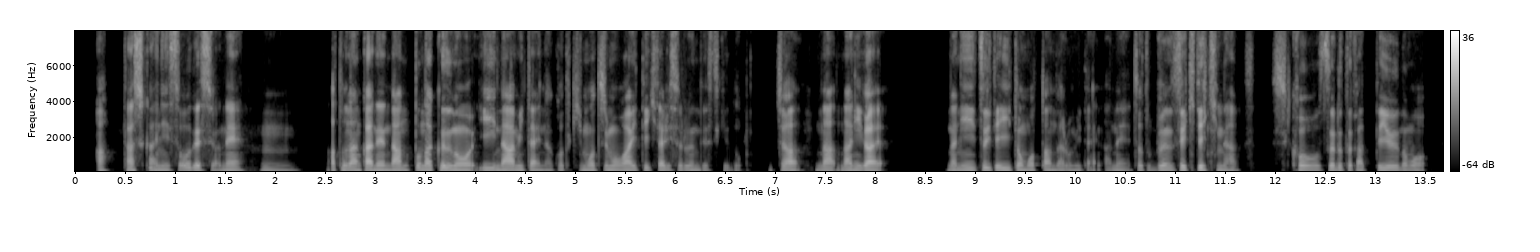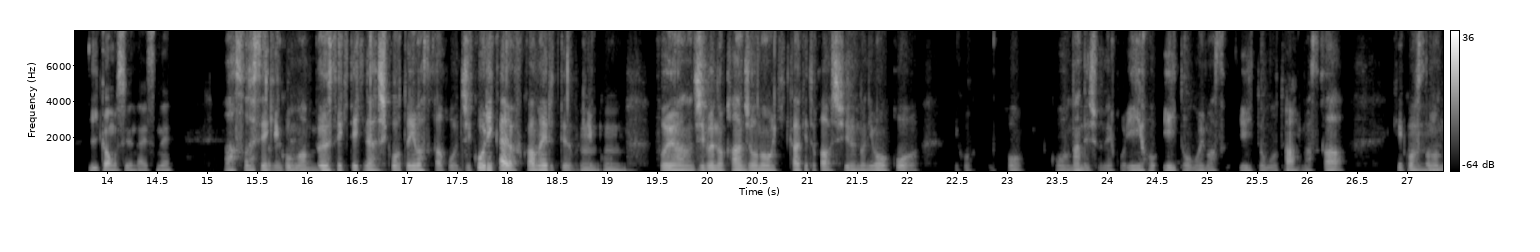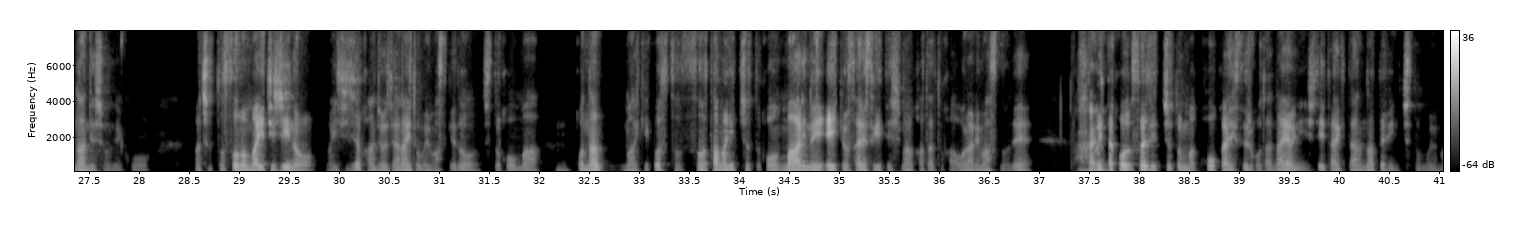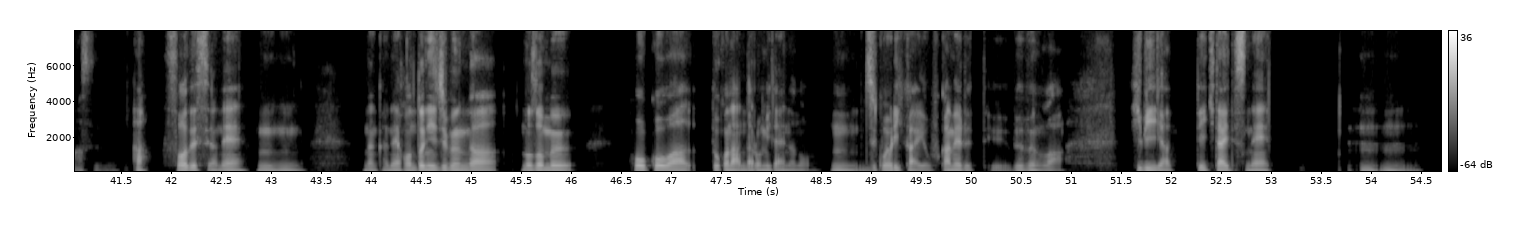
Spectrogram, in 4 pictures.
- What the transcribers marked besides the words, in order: none
- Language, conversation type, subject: Japanese, advice, 周囲と比べて進路の決断を急いでしまうとき、どうすればいいですか？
